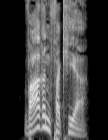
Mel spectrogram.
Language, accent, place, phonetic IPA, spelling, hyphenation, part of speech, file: German, Germany, Berlin, [ˈvaːʁənfɛɐ̯ˌkeːɐ̯], Warenverkehr, Wa‧ren‧ver‧kehr, noun, De-Warenverkehr.ogg
- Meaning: movement of goods, merchandise traffic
